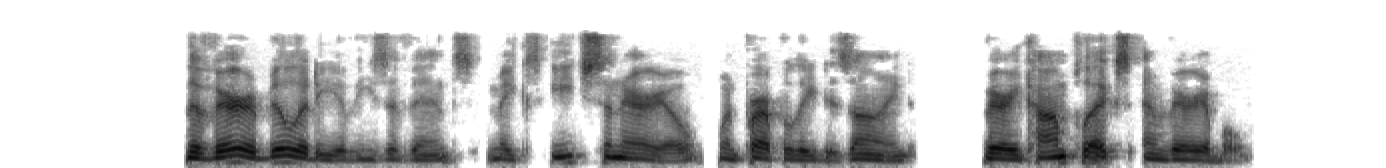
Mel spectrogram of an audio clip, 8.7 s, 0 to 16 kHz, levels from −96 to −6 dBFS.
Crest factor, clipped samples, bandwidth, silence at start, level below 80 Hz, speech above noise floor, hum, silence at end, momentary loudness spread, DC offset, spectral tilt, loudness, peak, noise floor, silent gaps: 18 dB; under 0.1%; 7.8 kHz; 1.15 s; -60 dBFS; over 73 dB; none; 0.9 s; 13 LU; under 0.1%; -4.5 dB/octave; -18 LUFS; 0 dBFS; under -90 dBFS; 4.40-4.47 s, 5.74-6.14 s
